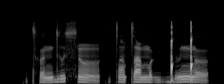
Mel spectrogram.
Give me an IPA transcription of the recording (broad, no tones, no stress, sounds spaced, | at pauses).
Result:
tʰ ɔ n d u s ɔ̃ | tˤ ũ tˤ i m ɔ ɡ ɡ͡ǃ ʊ ŋ͡ǃ ɔ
